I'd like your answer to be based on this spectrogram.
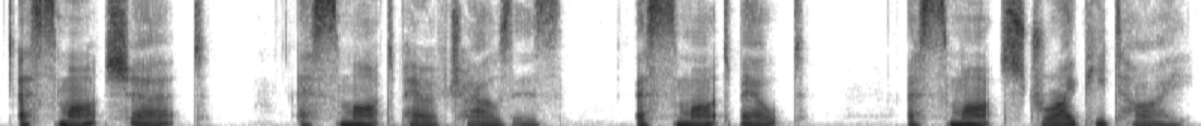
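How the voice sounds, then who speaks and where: A woman reading a children's storybook aloud in an expressive, measured fairy tale opening manner. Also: mid-range voice, no echo, studio quality.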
